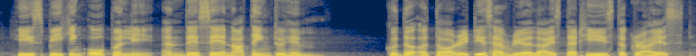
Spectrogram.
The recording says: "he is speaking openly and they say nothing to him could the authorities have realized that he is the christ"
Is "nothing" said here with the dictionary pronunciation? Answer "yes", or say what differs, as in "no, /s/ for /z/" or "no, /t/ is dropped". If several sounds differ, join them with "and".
no, /t/ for /θ/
